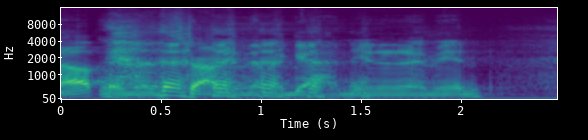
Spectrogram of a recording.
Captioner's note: laughs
